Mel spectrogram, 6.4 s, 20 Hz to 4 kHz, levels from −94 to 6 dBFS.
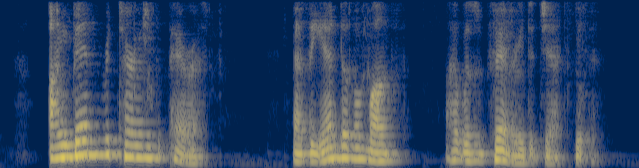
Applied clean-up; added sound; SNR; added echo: neural mask model DeepFilterNet 3.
